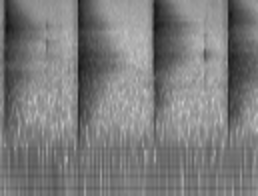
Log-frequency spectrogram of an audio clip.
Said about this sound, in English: Yeah, we just clap and can make a nice little song.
